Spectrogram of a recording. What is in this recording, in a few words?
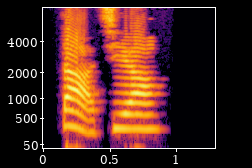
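"大家", Chinese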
